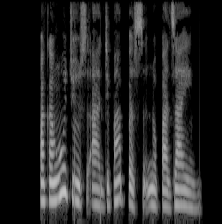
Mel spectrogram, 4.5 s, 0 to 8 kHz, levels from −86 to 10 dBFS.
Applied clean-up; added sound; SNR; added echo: none; none; none; none.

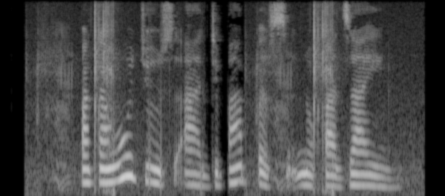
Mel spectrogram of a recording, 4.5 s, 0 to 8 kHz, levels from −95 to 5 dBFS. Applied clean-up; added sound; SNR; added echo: none; Tearing; 10 dB; none.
